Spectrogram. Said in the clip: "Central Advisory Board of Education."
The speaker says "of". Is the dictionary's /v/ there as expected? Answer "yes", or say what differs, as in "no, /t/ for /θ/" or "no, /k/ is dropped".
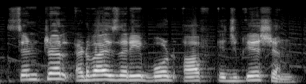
no, /p/ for /v/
